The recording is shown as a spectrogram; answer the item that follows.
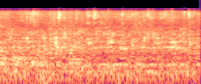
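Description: Steady trickle of running water in the aquarium, an even wash with faint small splashes.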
